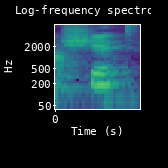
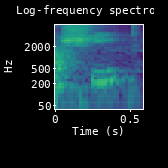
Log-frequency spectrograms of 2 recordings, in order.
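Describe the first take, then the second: First: "shit" with an open eh, like "shet"; the mistaken "shit", vowel short and open. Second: "sheet" with a long ee, ending raised. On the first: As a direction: contrast "shit" without the long ee. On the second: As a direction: contrast "sheet" with a clear long i. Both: Shown as a demonstration. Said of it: "um sonzinho dá uma diferença enorme".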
